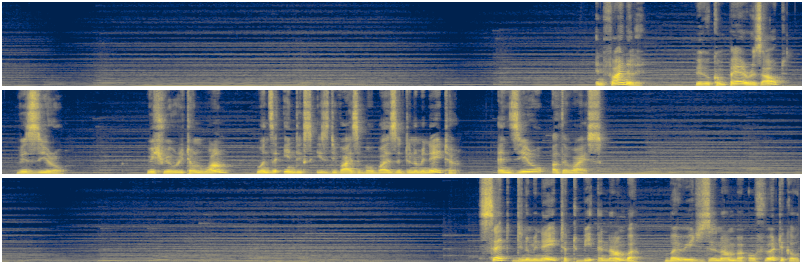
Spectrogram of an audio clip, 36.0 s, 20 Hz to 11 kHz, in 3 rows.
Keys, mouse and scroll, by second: 0.1-1.1 drag, 2.1-2.7 middle drag, 3.2-4.7 drag, 5.1-6.5 drag, 6.9-7.4 scroll down 6, 7.7 drag, 8.0-8.8 scroll up 3, 8.8 shift+a, 13.3-14.1 scroll up 2, 14.1-16.4 drag, 16.4 middle click, 17.2-18.2 scroll up 1, 18.2-23.4 drag, 23.6-24.8 drag, 24.8-25.8 middle drag, 25.8 click, 27.3 scroll down 5, 27.4-28.1 middle drag, 28.1 scroll up 1, 28.3 middle click, 28.6 click, 29.3 middle click, 29.5 scroll up 1, 29.8-30.3 drag, 30.3 scroll down 1, 30.6 middle click, 30.6-31.4 scroll up 7, 31.4-32.5 middle drag, 32.5-35.9 drag.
